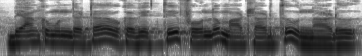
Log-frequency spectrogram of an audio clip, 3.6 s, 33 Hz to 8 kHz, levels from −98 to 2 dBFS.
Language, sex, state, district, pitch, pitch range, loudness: Telugu, male, Telangana, Hyderabad, 115 Hz, 105-130 Hz, -14 LUFS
